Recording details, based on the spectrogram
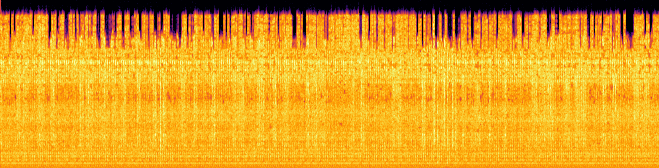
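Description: Steady idle with a constant buzzy rattle riding underneath; sounds like vibration from the gearbox, possibly the clutch pack or its bearing.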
